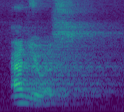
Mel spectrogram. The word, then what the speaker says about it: Annuus: Annuus. Not anus, by the way. It's spelled wrong.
